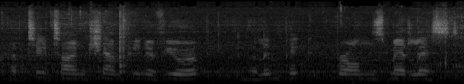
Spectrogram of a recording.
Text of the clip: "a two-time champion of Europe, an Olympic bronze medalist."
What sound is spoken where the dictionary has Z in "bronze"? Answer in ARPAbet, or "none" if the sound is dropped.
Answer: Z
